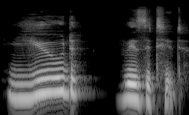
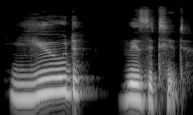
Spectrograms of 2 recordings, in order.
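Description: First: A clear D sound follows 'you'. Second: The same.

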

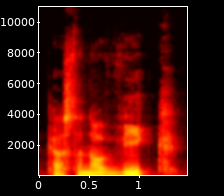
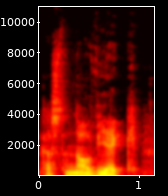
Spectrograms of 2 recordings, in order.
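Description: First: The word ends in a plain -ik sound. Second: The word ends in an -iek sound. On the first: "es ist kein Kasztanowik" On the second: "oder Kasztanowiek"

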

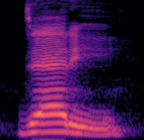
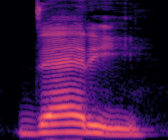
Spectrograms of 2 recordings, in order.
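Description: Both takes have the same delivery.

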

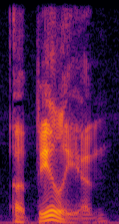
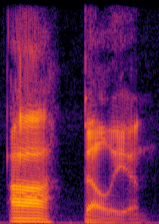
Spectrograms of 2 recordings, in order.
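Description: First: The word follows the common English pronunciation. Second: The word follows the Norwegian pronunciation of Abel. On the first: "most English speakers will pronounce this as abelian" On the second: "this word should probably be pronounced abelian"

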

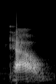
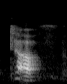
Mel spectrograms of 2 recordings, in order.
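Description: First: It ends in an 'ow' vowel with no 'f'. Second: It ends in a short 'uh' plus 'f' sound. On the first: The speaker calls it wrong. "Tau? No" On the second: The speaker calls it right. "What does it become? Tough"

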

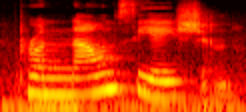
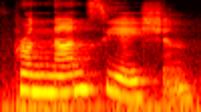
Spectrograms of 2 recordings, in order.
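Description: First: The u vowel is pronounced in a distorted way. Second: The u vowel is pronounced in a clear way. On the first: The speaker calls it wrong. "Primero vamos a pronunciarlo mal" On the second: The speaker calls it right.

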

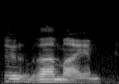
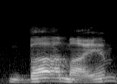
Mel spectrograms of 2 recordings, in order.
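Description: First: The word begins with a soft v sound. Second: The word begins with a hard b sound. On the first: "the dot drops out, and it goes from lagdisheni ba-mayim to va-mayim" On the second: "I thought it was supposed to be ba mine"

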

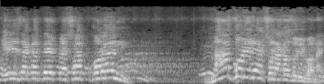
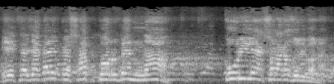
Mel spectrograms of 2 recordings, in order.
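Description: First: The pause comes right before the word 'na'. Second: The pause comes right after the word 'na'.

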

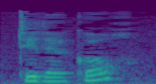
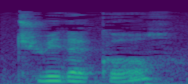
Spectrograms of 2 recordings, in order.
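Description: First: The pronoun is shortened to a bare t. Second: The pronoun tu is said in full.

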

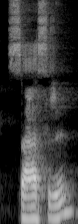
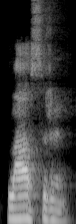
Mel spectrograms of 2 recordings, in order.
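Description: First: The word begins with an s sound. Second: The word begins with an l sound. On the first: This is how most people say it. "Most of the people pronounce Sasrin" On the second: This is how some people say it. "But some people pronounce Lhasrin"

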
